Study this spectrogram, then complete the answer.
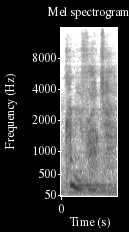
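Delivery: put-on low, near-whispered call to a child; hushed summons. Mama Frog calls her child close to warn him, hushed. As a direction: draw the child close in a hush. Mother gathers child for warning.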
